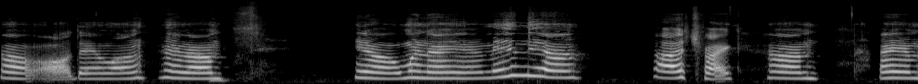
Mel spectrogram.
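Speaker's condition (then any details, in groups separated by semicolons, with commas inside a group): ALS; sporadic form, onset in pinky finger; diagnosed in early 30s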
